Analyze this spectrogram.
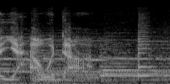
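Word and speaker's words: יהודה: When I say Judah, Yahwadah. That is the ancient pronunciation of the word.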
